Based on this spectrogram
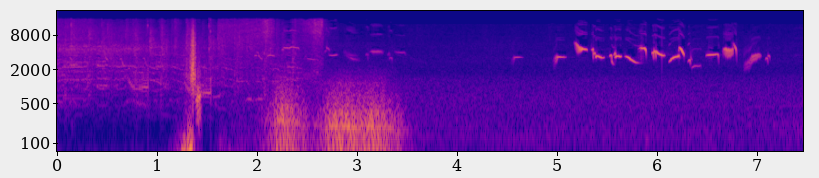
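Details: A snow bunting sings a brisk, bright warble of about a dozen quick chirping notes, after some loud low thumps and rumbling noise.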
